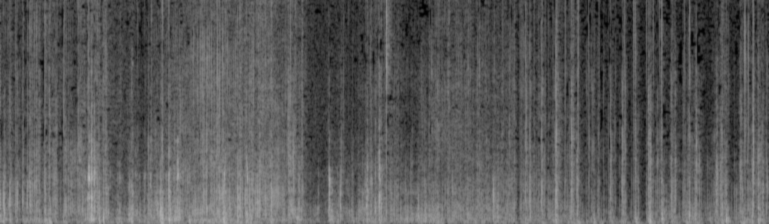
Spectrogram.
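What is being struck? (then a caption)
Soft plastic zip bag of cosmetics. A small clear PVC zip makeup bag with a neon green zipper, full of cosmetics, is squeezed and pressed between both hands using fingertips and long black nails. Soft plastic crinkles and squelches come in dense, quick bursts with bright clicks and crackles, easing briefly before more steady crinkling resumes.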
